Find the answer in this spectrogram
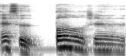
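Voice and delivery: put-on very high, shrill screamed outburst. Retelling what an agitated man at the scene shouted: imitating him screaming. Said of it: "he's screaming".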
